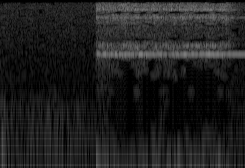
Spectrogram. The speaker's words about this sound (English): That's an old telephone ring, if y'all didn't know that. Y'all remember that telephone ring?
